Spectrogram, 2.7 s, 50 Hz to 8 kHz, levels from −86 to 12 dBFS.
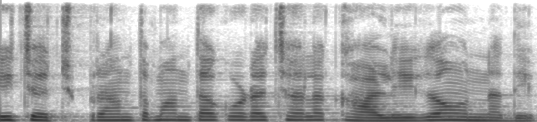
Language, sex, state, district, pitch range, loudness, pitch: Telugu, female, Andhra Pradesh, Srikakulam, 195-215 Hz, -16 LUFS, 215 Hz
